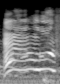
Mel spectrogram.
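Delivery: short high-pitched scream. Acted. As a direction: let out a sudden shriek. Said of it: "then you hear".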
